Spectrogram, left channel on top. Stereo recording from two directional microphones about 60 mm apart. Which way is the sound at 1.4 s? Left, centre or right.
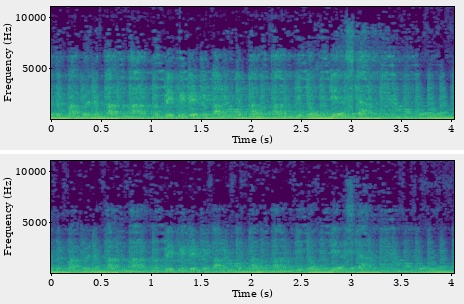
Left.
